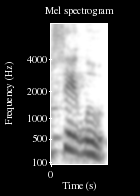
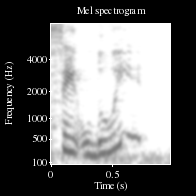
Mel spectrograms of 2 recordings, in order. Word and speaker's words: St. Louis: Jodie Slaughter: From St. Louis. (pronounced loo-iss). Andrea Martucci: Is that how you say it? St. Louis, not St. Louis (Loo-Eee).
